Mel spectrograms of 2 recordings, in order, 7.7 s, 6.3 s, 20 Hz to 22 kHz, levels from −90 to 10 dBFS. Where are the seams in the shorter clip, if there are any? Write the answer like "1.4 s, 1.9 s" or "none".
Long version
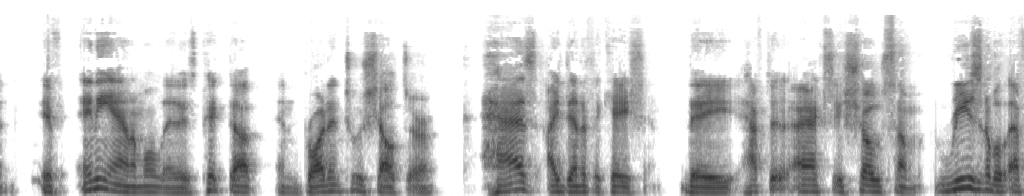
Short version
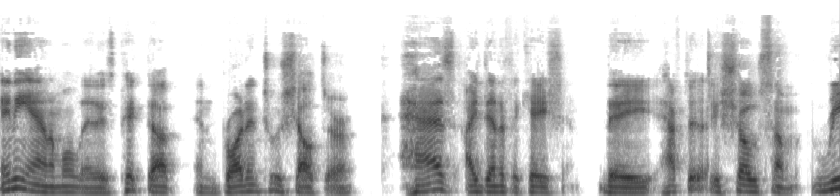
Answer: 5.3 s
